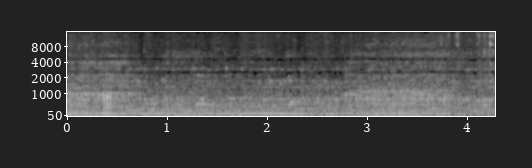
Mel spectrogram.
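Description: Steady background noise with a low rumble, and a brief knock about half a second in.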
